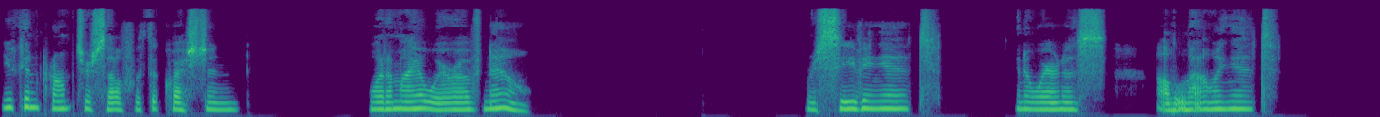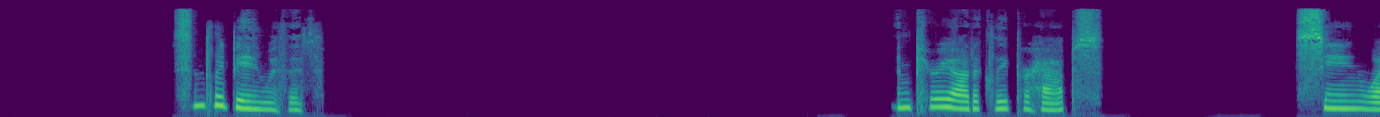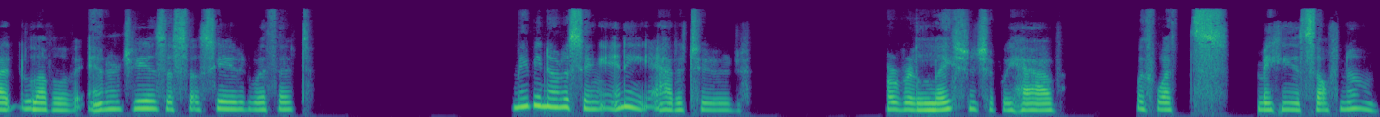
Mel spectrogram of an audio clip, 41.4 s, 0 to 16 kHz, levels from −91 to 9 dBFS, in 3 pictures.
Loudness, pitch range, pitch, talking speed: -20 LUFS, 165-190 Hz, 180 Hz, 70 wpm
